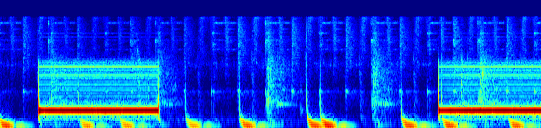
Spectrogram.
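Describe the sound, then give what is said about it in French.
A telephone ringback tone plays as a call is placed: two long, steady rings several seconds apart, the second cut off at the end, over a steady rhythmic thumping beat. “Ce matin, on appelle Chantal de Mulhouse.”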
